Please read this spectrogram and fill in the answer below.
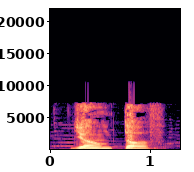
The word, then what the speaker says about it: Yom Tov: Yom Tov, fiesta o festividad en hebreo, en pronunciación yiddish.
